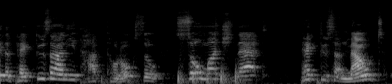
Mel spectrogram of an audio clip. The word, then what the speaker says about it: 닳도록: And 닳도록, which due to sound change rule, this will be pronounced as 닳도록. 닳도록, due to sound change rules.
